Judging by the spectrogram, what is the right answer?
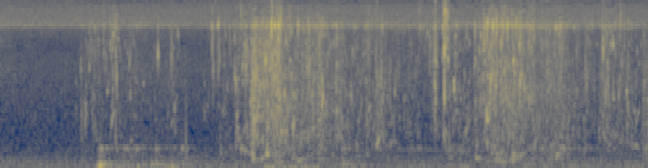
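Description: Kayak paddle blades dipping and splashing in calm sea water, a few strokes with dripping in between, after a single low thump about a second in.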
